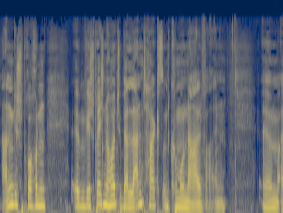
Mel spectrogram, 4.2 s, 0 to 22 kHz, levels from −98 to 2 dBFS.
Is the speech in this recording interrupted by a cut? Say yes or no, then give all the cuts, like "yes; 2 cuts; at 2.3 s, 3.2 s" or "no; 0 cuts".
no; 0 cuts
